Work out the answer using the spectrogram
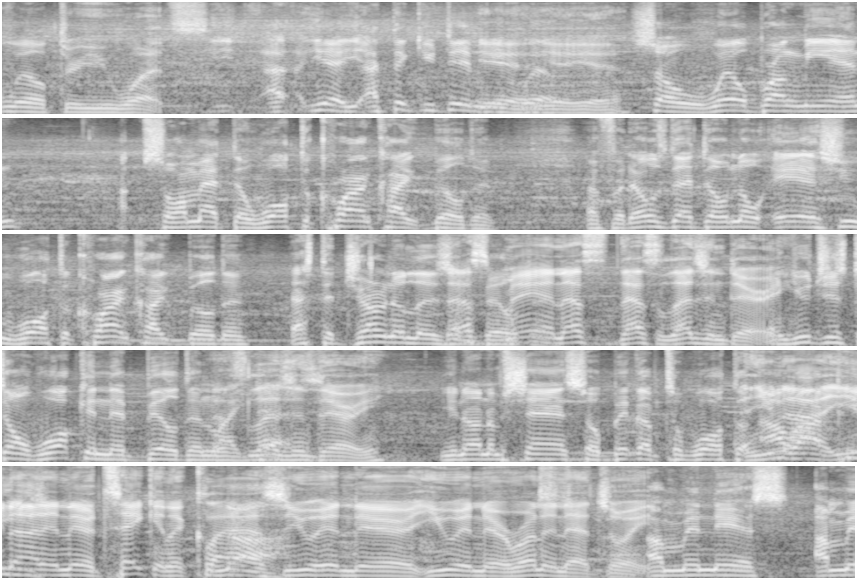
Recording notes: Live from Dave & Buster's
